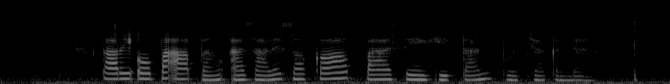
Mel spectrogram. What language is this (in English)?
Javanese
